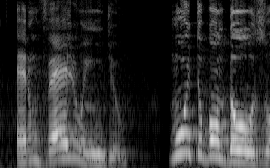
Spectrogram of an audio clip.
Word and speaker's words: bondoso: um velho índio muito bondoso Olha a palavra bondoso escrita com s e com som de z e querido pelo seu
